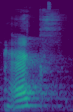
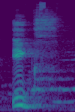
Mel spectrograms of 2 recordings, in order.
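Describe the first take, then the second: First: Said in the usual way. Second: German X named इक्स, not "eks"; German letter X. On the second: Shown as a demonstration. Teacher drilling German X after English, इक्स as "iks".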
